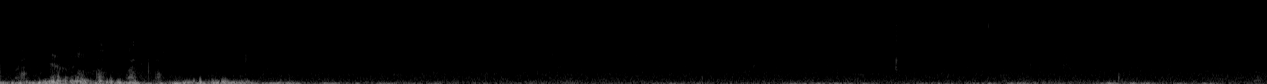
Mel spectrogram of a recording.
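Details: Wild boar pack visiting a sand spot in Estonia, recorded on a trail camera: a short burst of low, throaty grunts in the opening two and a half seconds, then near quiet with faint rustling.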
